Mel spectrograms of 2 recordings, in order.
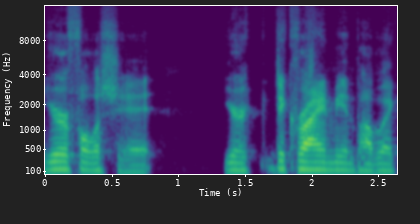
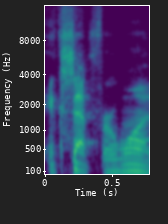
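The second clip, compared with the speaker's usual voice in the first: mock muttering under the breath, quieter; 5 dB quieter than usual. Retelling a remark from a big speech, imitating someone muttering under breath. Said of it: "under her breath".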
